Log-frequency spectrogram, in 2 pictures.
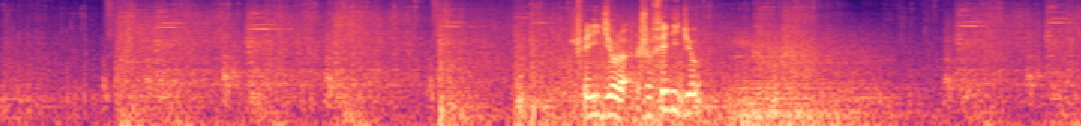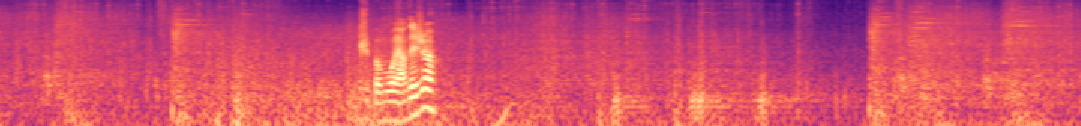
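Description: Swords clash and strike armour in a fight.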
